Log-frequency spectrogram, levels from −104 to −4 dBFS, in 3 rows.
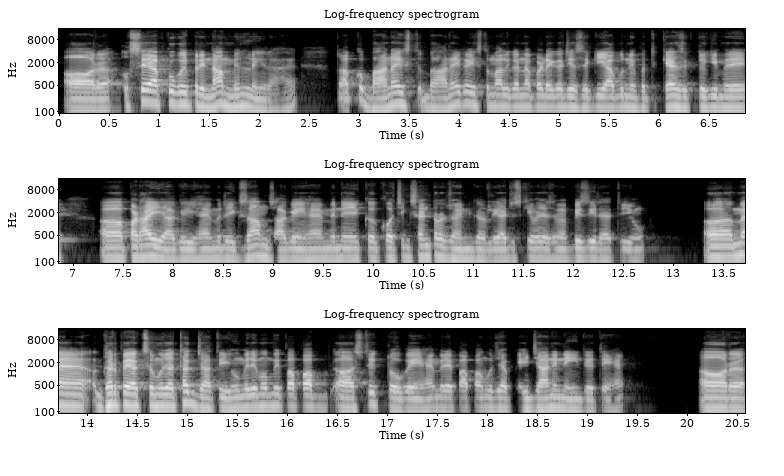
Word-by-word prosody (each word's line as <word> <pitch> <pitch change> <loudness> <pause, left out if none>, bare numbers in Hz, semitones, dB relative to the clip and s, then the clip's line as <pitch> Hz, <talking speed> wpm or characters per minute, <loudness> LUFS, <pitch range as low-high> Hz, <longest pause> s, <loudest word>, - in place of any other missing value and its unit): और 110 -1 +3 0.3
उससे 180 +6 +4
आपको 170 0 +5
कोई 165 0 +3
परिणाम 150 +2 +2
मिल 135 +1 -3
नहीं 110 -4 -3
रहा 100 +2 -13
है। - - -13 0.4
तो - - -8
आपको - - -2
बहाना 120 +7 +1
इस्त 160 0 -2
बहाने 115 +6 -3
का 165 - -3
इस्तेमाल 145 -3 -2
करना 135 0 -2
पड़ेगा 130 0 +1
जैसे 130 0 -2
कि 130 +2 +2
आप 125 -1 +3
उन्हें 130 -2 -4
बत 120 -1 -10
कह 135 0 +5
सकते 130 +1 -4
हो 125 - -4
कि 130 - -1
मेरे 125 0 +2 0.4
अ, - - -3 0.2
पढ़ाई 130 0 +5
आ 110 -2 +1
गई 110 0 -5
है, 110 +1 -4
मेरे 115 +1 -6
एग्ज़ाम्स 125 +3 -2
आ 110 - +2
गए 110 0 +1
हैं, 110 +1 -3
मैंने 115 +1 -2
एक 115 +1 -8
कोचिंग 120 0 -4
सेंटर 135 +2 -2
जॉइन 110 -2 -4
कर 110 -1 -5
लिया 110 +1 -2
है, - - -1
जिसकी 110 +1 -9
वजह 115 -1 -3
से 110 - -9
मैं 110 -1 -7
बिज़ी 115 -1 -3
रहती 105 +1 -8
हूँ। 110 0 -10 0.6
अ, 130 0 +3
मैं 145 -2 +5
घर 155 +3 +4
पे 155 - +12
अक्सर 145 0 +4
मुझे 145 -1 +3
थक 175 -1 +3
जाती 120 0 -1
हूँ। 120 +2 -5
मेरे 135 +1 +1
मम्मी-पापा 140 -1 -1 0.4
अ, - - +1
स्ट्रिक्ट 160 0 -7
हो 115 -1 0
गए 110 0 +2
हैं, 120 - -3
मेरे 120 0 -1
पापा 120 +1 -3
मुझे 120 0 -4
कहीं 115 0 -4
जाने 120 +2 +2
नहीं 110 -3 -1
देते 105 -1 -5
हैं 120 - -9 0.9
और 120 -1 +4
125 Hz, 225 wpm, -25 LUFS, 115-140 Hz, 0.9 s, पे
